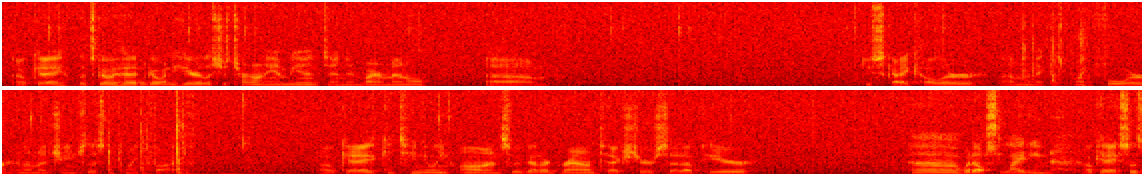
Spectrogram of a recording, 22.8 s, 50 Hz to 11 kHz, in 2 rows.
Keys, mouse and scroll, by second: 0.8 click, 0.8-1.2 scroll up 2, 1.5 scroll down 3, 2.2 click, 2.9 click, 4.4 click, 7.0 click, 9.6 click, 12.0 click, 16.0 click, 19.0 click, 21.0 middle click, 21.9 right click.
